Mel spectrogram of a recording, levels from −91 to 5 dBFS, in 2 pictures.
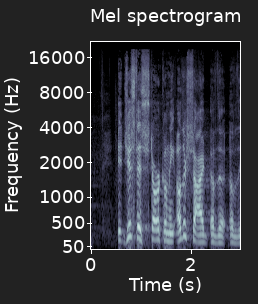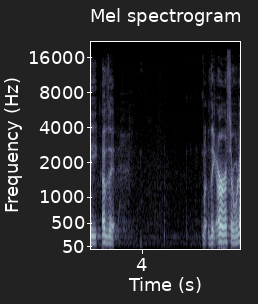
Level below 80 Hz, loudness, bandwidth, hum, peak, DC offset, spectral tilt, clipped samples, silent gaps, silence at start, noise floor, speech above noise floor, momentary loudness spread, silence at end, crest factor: -62 dBFS; -22 LUFS; 19.5 kHz; none; -4 dBFS; under 0.1%; -3.5 dB/octave; under 0.1%; none; 0.55 s; -70 dBFS; 48 dB; 13 LU; 0 s; 20 dB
